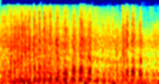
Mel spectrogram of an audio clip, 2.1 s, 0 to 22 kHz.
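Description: A Matchless 600cc single-cylinder motorcycle engine with an open exhaust drones loudly and close, its rough, throbbing exhaust rising and falling with revs in short bursts.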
